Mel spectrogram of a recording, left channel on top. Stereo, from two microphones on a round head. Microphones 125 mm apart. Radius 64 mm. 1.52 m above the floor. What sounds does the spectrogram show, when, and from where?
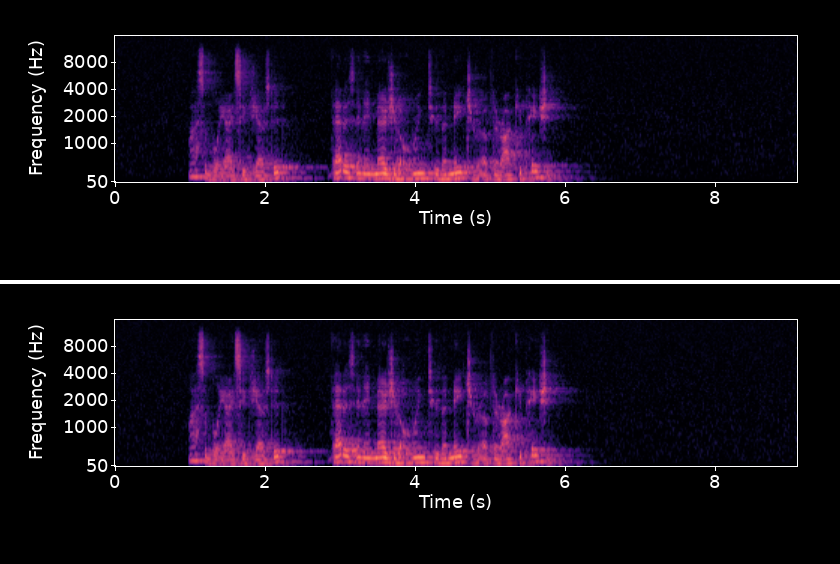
1.0 s a man speaking: 15° right (ahead or behind), 3.5 m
